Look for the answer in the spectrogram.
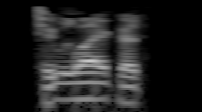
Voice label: "two-legged", English; adjectives

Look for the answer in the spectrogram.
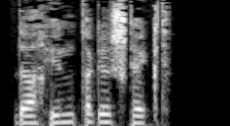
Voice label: "dahintergesteckt", German; adjectives

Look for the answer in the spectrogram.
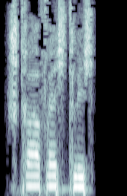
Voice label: "strafrechtlich", German; adjectives

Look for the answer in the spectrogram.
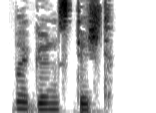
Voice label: "begünstigt", German; adjectives

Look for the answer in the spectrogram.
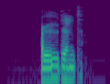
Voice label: "prudent", english; adjectives

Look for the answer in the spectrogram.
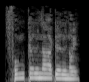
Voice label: "funkelnagelneu", German; adjectives

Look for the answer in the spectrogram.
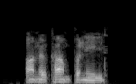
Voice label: "unaccompanied", English; adjectives

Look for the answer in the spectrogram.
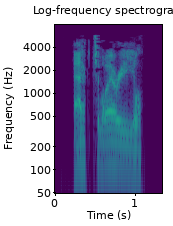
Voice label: "actuarial", English; adjectives

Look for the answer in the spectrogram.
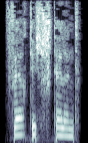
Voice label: "fertigstellend", german; adjectives

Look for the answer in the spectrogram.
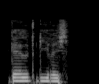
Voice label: "geldgierig", German; adjectives

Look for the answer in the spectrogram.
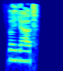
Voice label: "bejaht", German; adjectives

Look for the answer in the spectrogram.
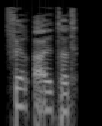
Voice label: "vereitert", German; adjectives

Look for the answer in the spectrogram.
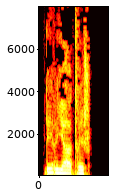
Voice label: "geriatrisch", German; adjectives

